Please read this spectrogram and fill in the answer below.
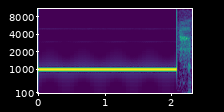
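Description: Broadcast test tone, the kind played under colour bars: a single pure, steady beep held unbroken, signalling an off-air break for technical difficulties.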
